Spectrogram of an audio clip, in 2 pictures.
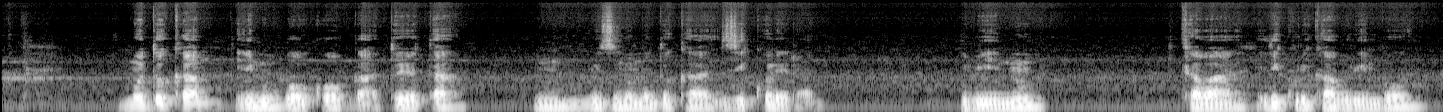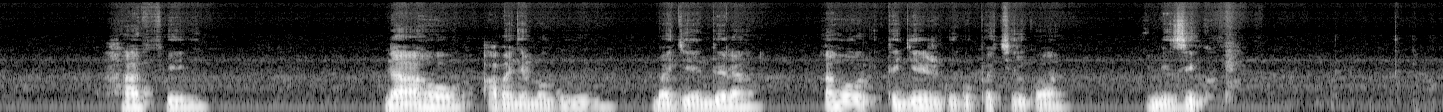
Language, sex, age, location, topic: Kinyarwanda, male, 18-24, Kigali, government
